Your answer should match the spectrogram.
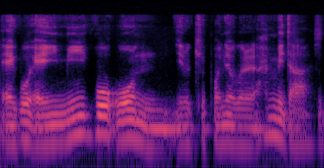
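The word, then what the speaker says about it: ἐγώ εἰμι: 에고 에이미라고 읽습니다.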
